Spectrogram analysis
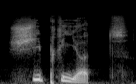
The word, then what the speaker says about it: chypriote: Chypriote. Remember this Y is pronounced like E.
